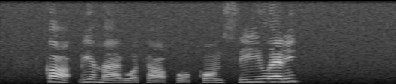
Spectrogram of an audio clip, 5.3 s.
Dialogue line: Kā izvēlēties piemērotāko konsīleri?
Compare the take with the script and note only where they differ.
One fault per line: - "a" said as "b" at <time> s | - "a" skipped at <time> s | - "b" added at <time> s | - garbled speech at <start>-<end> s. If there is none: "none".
- "izvēlēties" skipped at 0.8 s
